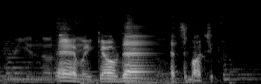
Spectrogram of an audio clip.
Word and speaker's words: Ryunosuke: It's pronounced Ryunosuke.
